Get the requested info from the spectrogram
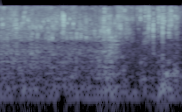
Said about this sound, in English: Well, it does seem appropriate that we're going to be standing and doing this experiment in the rain. And now we're just going to fill the bottle up from an outdoor tap.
